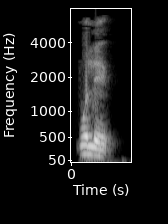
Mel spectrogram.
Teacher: ক হচ্ছে অঘোষ অল্পপ্রাণ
